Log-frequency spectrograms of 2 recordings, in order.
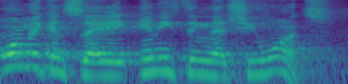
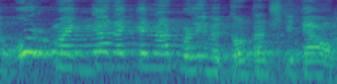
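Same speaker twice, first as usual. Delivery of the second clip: loud, high mock Indian accent; hammed-up Indian accent, excited and shocked; over-the-top Indian accent yelp; 7 semitones higher, 5 dB louder than usual. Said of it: "not that kind of Indian".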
